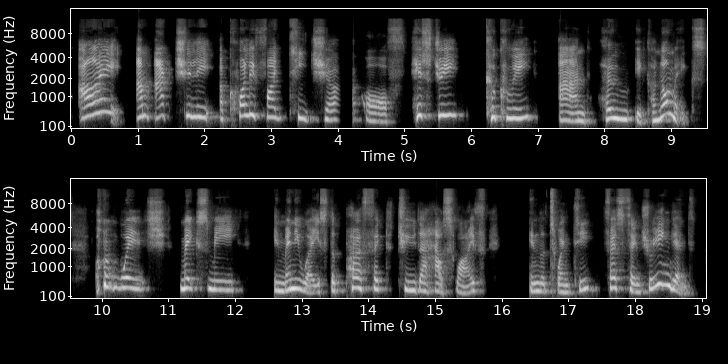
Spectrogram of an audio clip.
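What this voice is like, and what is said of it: Austrian accent in English. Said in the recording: “as you might be able to hear from my accent, I was born and educated in Austria”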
